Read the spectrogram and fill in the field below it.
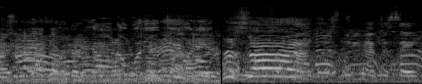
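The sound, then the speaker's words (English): Many voices of a speaker's colleagues overlap in a chamber in a loud, continuous babble of chatter, with raised, screaming voices cutting through in the second half. “Like I said, if I could understand you over my colleagues screaming here, the reality is New Yorkers need better!”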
